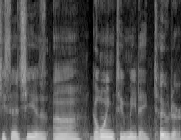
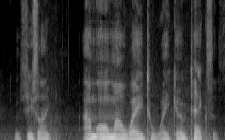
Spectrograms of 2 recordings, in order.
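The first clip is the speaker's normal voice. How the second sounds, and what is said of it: Put-on Southern accent. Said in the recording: “I do realize I said it differently... your southern. It's southern, just that, uh, that Waco, Texas... Southern accent.”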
